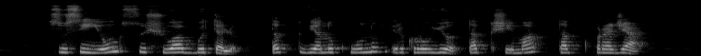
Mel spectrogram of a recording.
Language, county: Lithuanian, Kaunas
